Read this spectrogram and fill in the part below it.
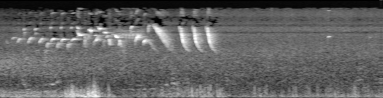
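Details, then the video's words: Hybrid European goldfinch mule delivering training song: a run of rapid tinkling notes, then several loud descending swept whistles, with low rumbling noise and a brief louder thump underneath. "European goldfinch Singing Mule -Training - Jilguero Mulo - Carduelis carduelis - Stimulation song"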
